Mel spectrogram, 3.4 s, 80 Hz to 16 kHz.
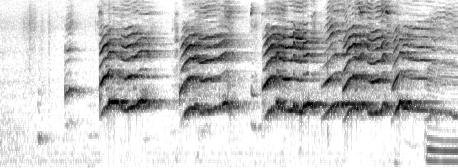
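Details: Five-week-old F1b Cavapoo puppies in a litter at a kennel in Carthage, Missouri, crying indoors: a run of high, clear whining yelps, each sliding slightly, in three or four bursts, with a short low whimper at the end.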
